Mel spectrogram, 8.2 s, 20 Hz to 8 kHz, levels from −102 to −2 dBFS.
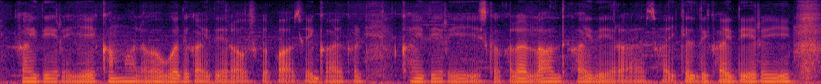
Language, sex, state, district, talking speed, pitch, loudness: Hindi, male, Uttar Pradesh, Varanasi, 240 wpm, 115 Hz, -39 LUFS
